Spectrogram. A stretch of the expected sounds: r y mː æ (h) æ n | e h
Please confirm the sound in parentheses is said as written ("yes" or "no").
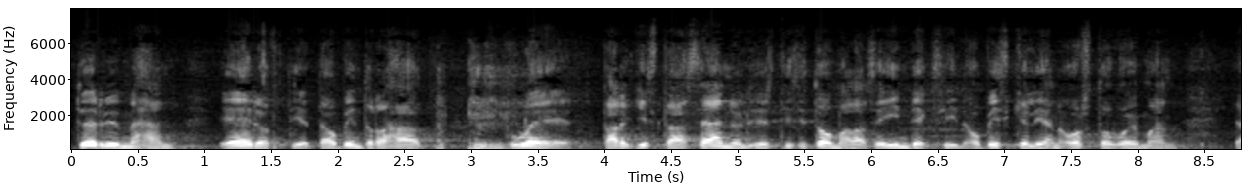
yes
